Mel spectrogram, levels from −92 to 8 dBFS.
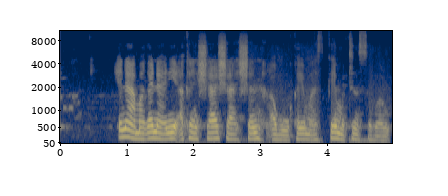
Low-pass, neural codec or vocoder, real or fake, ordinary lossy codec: none; none; real; none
